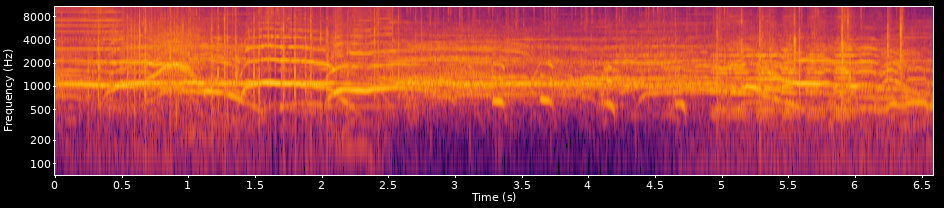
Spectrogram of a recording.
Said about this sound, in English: And the crowd outside the courthouse erupted in applause and cheers.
